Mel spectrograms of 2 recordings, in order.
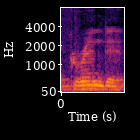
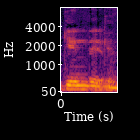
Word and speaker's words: Grinden: Alex's last name wrong I left the r out there's an r in there right it's like grinden and I think I was calling him ginden for yeah and he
